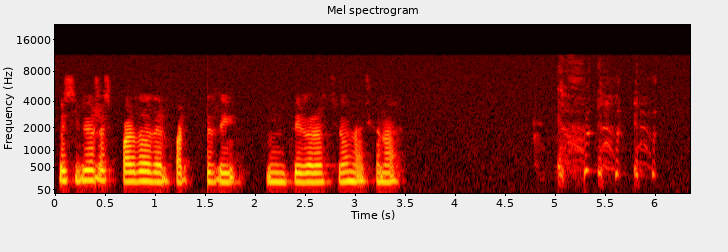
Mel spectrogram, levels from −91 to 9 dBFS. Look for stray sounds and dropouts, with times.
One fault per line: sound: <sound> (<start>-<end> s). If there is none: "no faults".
sound: dropout (1.4-1.5 s)
sound: cough (4.8-6.0 s)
